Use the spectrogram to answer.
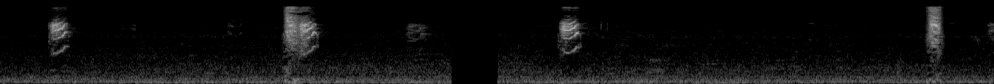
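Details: Female double-collared seedeater in breeding condition calling out to excite males: five quick, high, descending chips, one doubled, scattered across the recording with a brief silent cut and faint hiss behind.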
